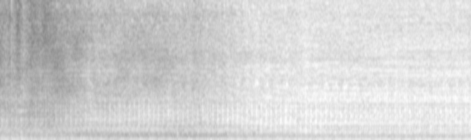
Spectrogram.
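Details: Suburban engine that took rain water into the intake, water shooting out while cranking: steady hard knock about four times a second over a rough uneven run; suspected bent connecting rod, engine likely toast.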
